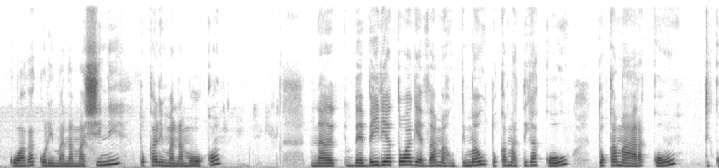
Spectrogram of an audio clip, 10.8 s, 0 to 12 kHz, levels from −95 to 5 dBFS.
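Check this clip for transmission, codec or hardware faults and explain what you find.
Nothing wrong turns up anywhere in this speech recording.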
